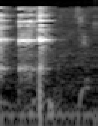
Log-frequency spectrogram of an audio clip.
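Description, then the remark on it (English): Two quick glass clinks about a quarter second apart as a drink is poured, each leaving a bright ringing tone that fades out, quiet with no talking. “Yeah, I'm going to pour mine, dude. That's my glass.”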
